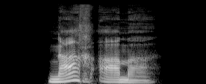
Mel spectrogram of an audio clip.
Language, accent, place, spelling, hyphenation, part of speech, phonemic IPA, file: German, Germany, Berlin, Nachahmer, Nach‧ah‧mer, noun, /ˈnaːxˌʔaːmɐ/, De-Nachahmer.ogg
- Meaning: agent noun of nachahmen; copycat, imitator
